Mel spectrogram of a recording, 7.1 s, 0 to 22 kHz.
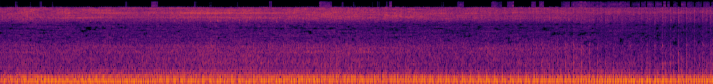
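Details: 2005 Honda VTX with Cobra slip-ons and newly fitted air intake, cold: steady, deep, loping idle through loud pipes, even and unbroken while warming up. Healthy; carb to be fine tuned once warm.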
